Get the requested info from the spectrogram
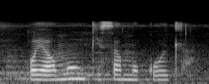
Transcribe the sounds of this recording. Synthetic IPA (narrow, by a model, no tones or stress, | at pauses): ɔjamuŋ̩kʼisamʊkʼʊːt͡ɬʼḁ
